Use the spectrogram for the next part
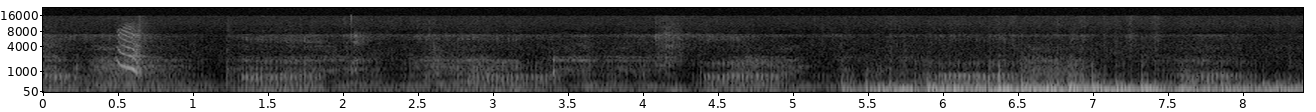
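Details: Cat purring in a low, throbbing rumble, quiet at first and growing much louder and deeper in the last three seconds; one brief rising squeak near the start.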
